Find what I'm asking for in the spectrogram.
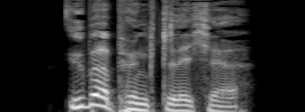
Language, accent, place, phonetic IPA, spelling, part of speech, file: German, Germany, Berlin, [ˈyːbɐˌpʏŋktlɪçə], überpünktliche, adjective, De-überpünktliche.ogg
- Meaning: inflection of überpünktlich: 1. strong/mixed nominative/accusative feminine singular 2. strong nominative/accusative plural 3. weak nominative all-gender singular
